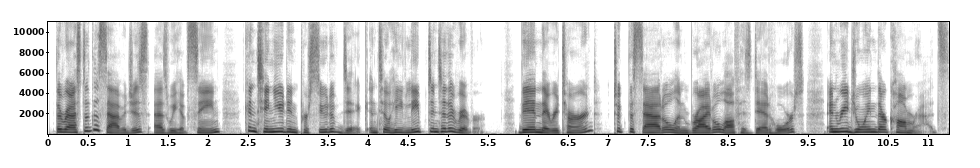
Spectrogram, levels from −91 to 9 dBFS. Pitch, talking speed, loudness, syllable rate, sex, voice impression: 215 Hz, 190 wpm, -19 LUFS, 5.5 syllables/s, female, feminine, adult-like, slightly tensed, fluent, slightly refreshing, friendly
